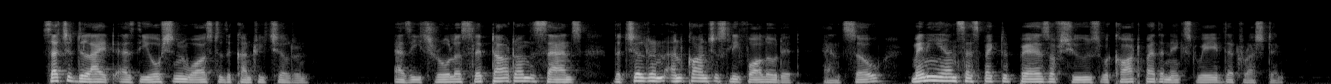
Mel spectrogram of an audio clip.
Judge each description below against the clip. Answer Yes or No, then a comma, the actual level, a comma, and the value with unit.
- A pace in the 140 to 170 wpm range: No, average, 180 wpm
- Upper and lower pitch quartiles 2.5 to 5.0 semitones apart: Yes, average, 4.6 semitones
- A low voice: Yes, low, 115 Hz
